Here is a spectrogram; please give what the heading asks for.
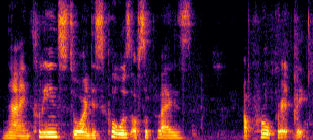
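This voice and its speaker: Slow, halting woman reading a lesson aloud. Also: deep voice, a little mellow. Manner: halting, careful reading with stumbles and repeats. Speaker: tutor reading study material aloud. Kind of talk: read-along lesson from a textbook.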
